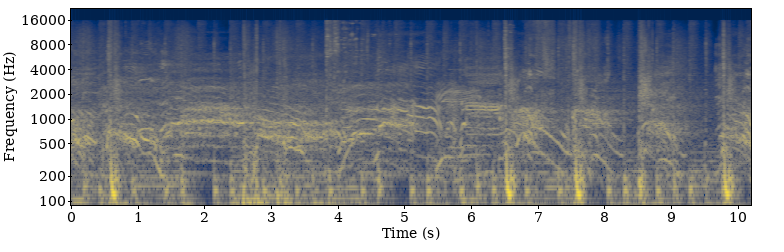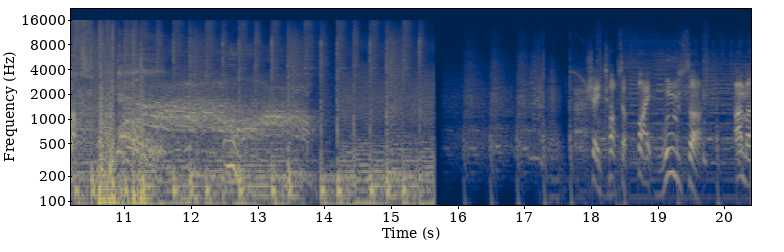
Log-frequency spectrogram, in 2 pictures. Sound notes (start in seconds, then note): 1.5 roaring; 2.5 thudding; 9.6 groaning; 10.8 screaming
